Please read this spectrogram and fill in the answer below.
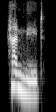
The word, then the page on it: handmaid: Indian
